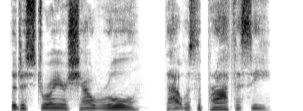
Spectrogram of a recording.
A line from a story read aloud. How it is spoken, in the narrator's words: Allie replied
